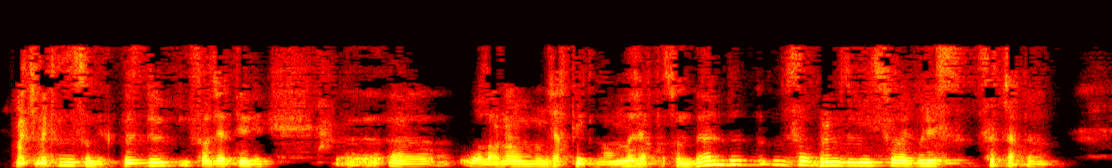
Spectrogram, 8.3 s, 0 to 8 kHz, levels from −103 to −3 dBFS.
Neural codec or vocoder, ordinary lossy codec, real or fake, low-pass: codec, 44.1 kHz, 2.6 kbps, SNAC; MP3, 24 kbps; fake; 7.2 kHz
